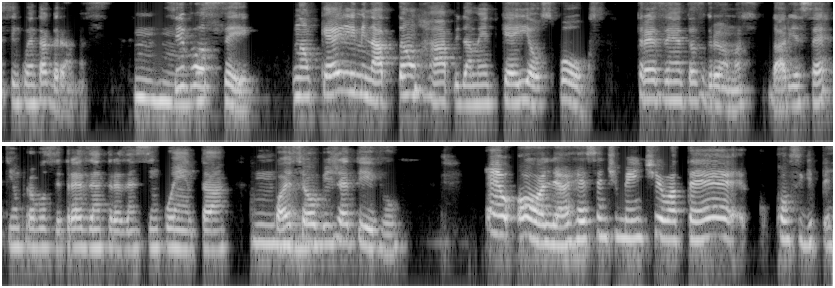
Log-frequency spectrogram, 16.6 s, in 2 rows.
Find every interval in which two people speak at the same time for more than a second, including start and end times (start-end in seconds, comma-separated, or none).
none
